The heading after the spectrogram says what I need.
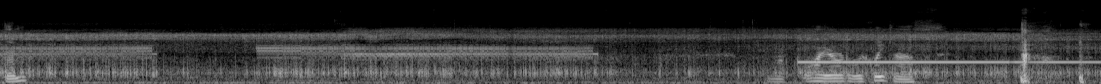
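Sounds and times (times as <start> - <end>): radio static: 0.0 - 11.0
two-tone digital data signal: 7.7 - 11.0.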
